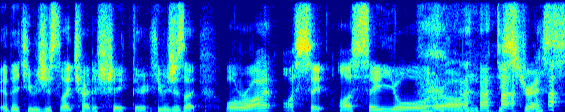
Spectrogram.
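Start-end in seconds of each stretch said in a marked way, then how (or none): 2.3-5.7 slow, calm, drawn-out placating reassurance. Retelling how the prime minister answered protesters: ScoMo accent. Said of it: "That's my ScoMo accent".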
